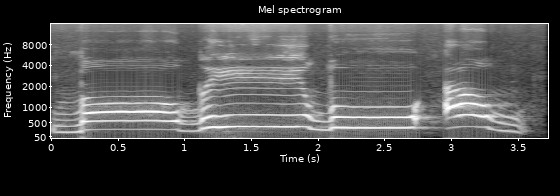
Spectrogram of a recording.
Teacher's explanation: Karena huruf do adalah huruf yang mutbaqah, ada sifat itbaq. Ya, tetap dia dalam kondisi kasrah tetap dibaca tebal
